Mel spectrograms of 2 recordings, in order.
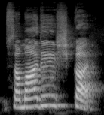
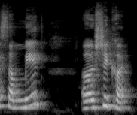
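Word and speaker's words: सम्मेद शिखर: वासुपूज्य की निर्वाणा स्थल जो है वो समा समा समादेशकार, sorry for my pronunciation, right, समेद शिखर, इसका जो करेक्ट प्रोनाउंसिएशन है वो है समेद शिखर, राइट।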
